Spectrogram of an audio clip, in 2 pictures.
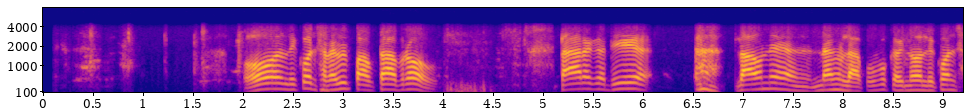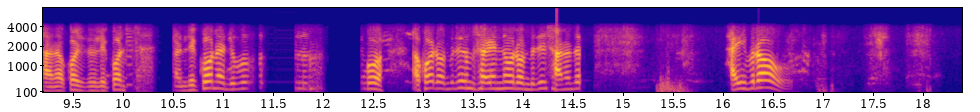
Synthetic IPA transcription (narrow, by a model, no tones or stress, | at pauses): ɔlikɔnsʰanabipaw̚tabɾaw | taɾaɡadi | lawnenaŋlak̚pɔbɔkajnɔlikɔnsanːkʰɔjlikɔnsa | likɔnajdubɔ | ŋbɔa̰kʰɔjɾɔnbidinumsaanɔɾɔnbidisanada | hajbɾaw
